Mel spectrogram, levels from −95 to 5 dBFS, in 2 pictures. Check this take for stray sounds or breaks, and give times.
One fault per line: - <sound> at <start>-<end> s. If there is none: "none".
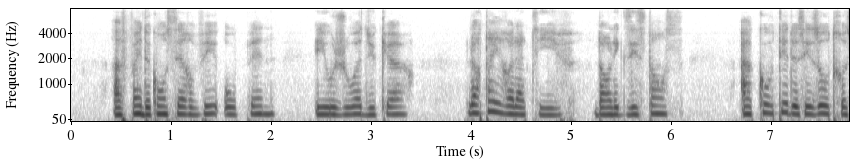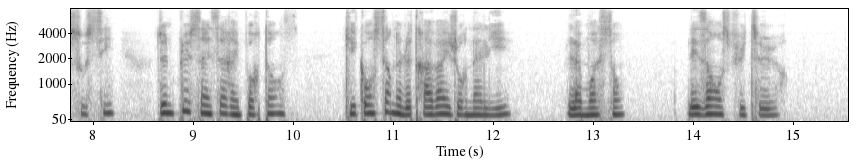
none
